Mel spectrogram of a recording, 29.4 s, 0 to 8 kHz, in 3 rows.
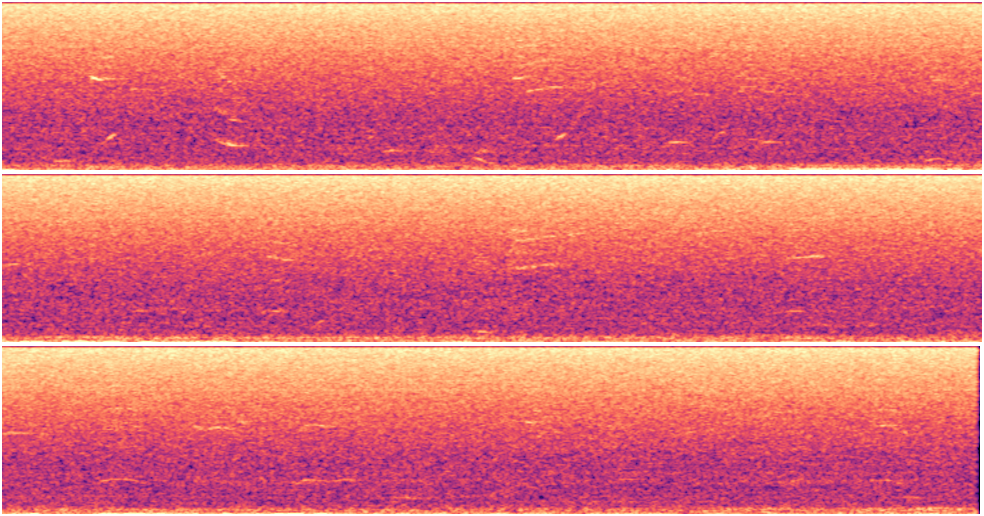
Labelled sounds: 17.7	18.1	humpback whale, 1.5 to 1.8 kHz
22.6	22.9	humpback whale, 1.7 to 1.9 kHz

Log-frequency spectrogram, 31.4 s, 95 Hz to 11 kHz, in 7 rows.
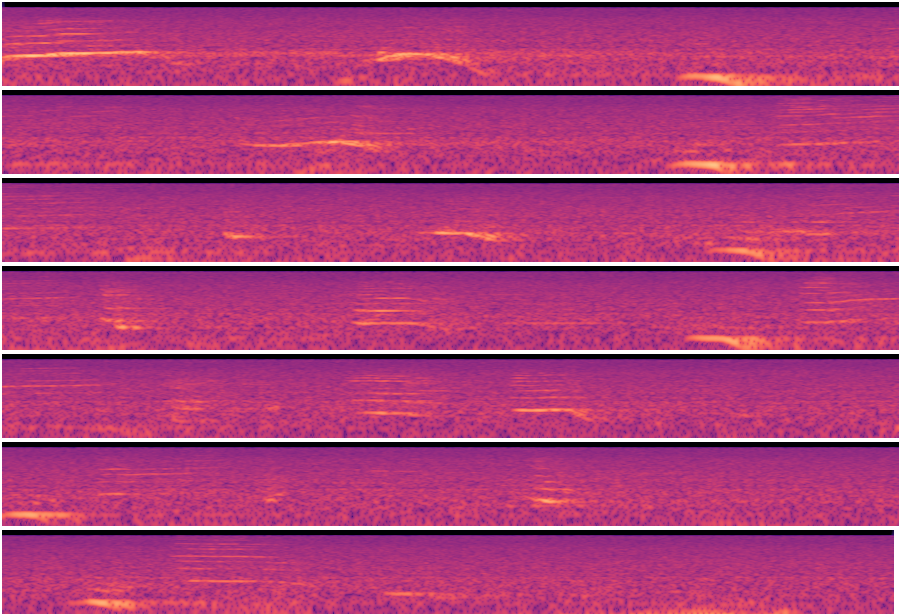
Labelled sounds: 0.0	1.6	humpback whale, 0.83 to 3.8 kHz
6.3	6.6	humpback whale, 0.90 to 1.1 kHz
8.3	9.3	humpback whale, 1.5 to 7.9 kHz
13.1	13.9	humpback whale, 1.4 to 2.0 kHz
15.2	15.6	humpback whale, 0.80 to 3.1 kHz
17.5	18.5	humpback whale, 1.3 to 4.9 kHz
19.7	20.1	humpback whale, 1.1 to 3.3 kHz
22.9	23.5	humpback whale, 1.7 to 2.6 kHz
24.3	24.5	humpback whale, 2.0 to 2.2 kHz
27.8	28.3	humpback whale, 1.8 to 6.4 kHz

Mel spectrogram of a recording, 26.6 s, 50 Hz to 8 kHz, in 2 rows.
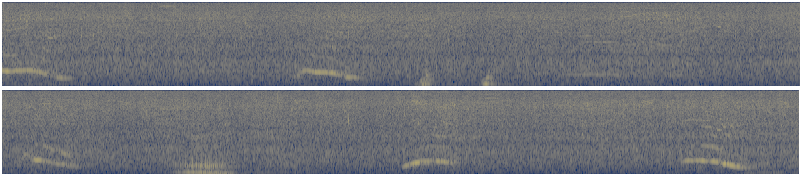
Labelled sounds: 2.6	2.9	Pacific white-sided dolphin, 6.8 to 6.9 kHz
5.1	5.4	humpback whale, 1.1 to 1.2 kHz
9.9	11.2	humpback whale, 1.6 to 1.9 kHz
14.0	14.2	humpback whale, 0.84 to 1.1 kHz
20.4	20.6	humpback whale, 5.5 to 5.8 kHz
20.4	20.7	Pacific white-sided dolphin, 1.4 to 1.6 kHz
21.3	21.6	Pacific white-sided dolphin, 5.8 to 6.1 kHz
24.9	25.3	humpback whale, 0.91 to 2.2 kHz

